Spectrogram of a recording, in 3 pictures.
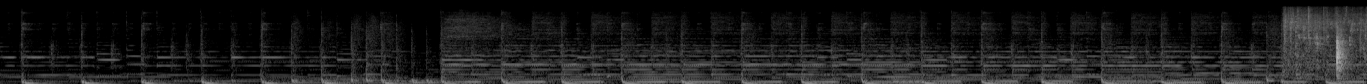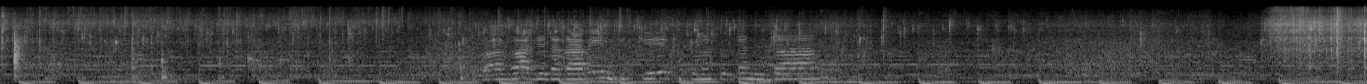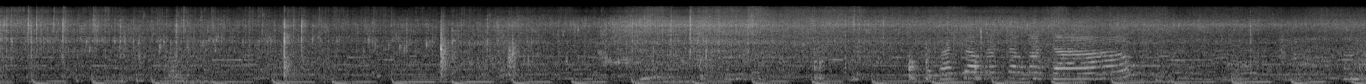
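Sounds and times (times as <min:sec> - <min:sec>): loud hiss with crackles: 0:12.8 - 0:21.0, 0:21.9 - 0:41.0
food sizzling in hot oil: 0:12.8 - 0:41.0.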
